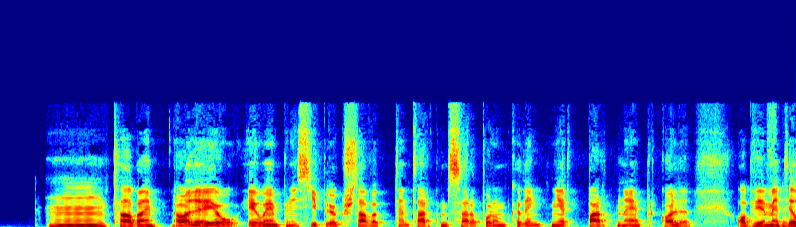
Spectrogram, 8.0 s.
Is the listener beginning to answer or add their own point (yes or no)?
no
